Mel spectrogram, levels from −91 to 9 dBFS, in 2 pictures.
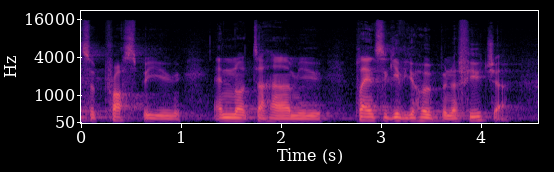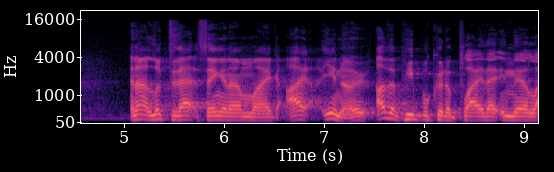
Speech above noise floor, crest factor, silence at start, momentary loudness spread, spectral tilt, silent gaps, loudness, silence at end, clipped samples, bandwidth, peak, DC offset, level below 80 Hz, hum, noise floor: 31 dB; 18 dB; 0 s; 9 LU; -5.5 dB/octave; none; -28 LUFS; 0 s; under 0.1%; 16 kHz; -10 dBFS; under 0.1%; -84 dBFS; none; -58 dBFS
